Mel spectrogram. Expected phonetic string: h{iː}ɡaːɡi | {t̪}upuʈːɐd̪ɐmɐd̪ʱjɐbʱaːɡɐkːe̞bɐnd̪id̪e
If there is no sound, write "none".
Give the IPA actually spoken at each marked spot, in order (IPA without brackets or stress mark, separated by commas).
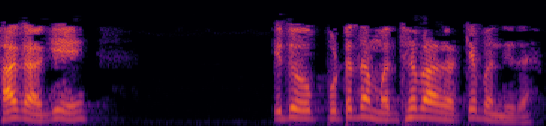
aː, d̪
